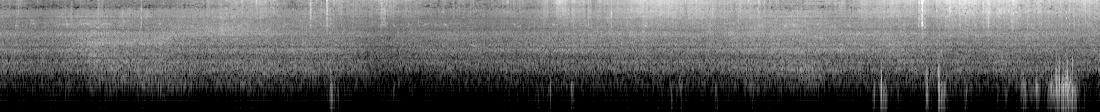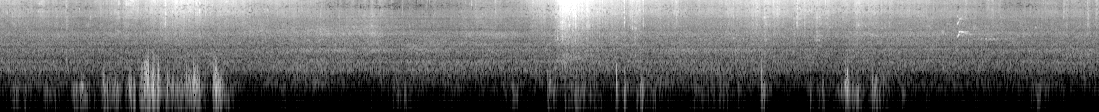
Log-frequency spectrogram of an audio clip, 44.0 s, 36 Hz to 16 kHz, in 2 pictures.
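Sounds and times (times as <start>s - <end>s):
sea waves washing in: 0.0s - 43.9s
wind thumps on microphone: 38.2s - 40.0s.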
